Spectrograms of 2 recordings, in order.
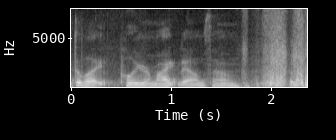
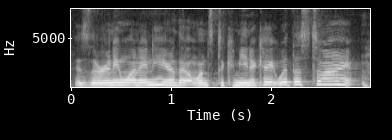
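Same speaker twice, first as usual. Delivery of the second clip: loud call into the dark room; 4 semitones higher, 12 dB louder than usual. Real, not acted. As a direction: project it to reach the spirits. Calling out to spirits.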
